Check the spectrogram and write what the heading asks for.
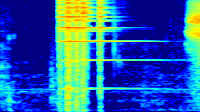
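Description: A small metal hand bell struck twice, about half a second apart, sounding one clear pitch with bright overtones that rings on and fades away within about a second.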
